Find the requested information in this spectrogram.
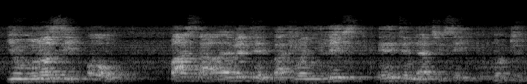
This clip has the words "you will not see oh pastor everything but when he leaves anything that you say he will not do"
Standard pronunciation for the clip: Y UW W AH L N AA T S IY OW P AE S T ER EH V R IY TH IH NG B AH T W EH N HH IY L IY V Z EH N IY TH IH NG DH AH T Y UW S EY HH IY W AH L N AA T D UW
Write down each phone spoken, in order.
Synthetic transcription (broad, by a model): Y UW W AH L N AA T S IY OW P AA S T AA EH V IY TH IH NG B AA T W EH N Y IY L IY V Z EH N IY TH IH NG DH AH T Y UW S EY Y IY W AH L N AA T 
